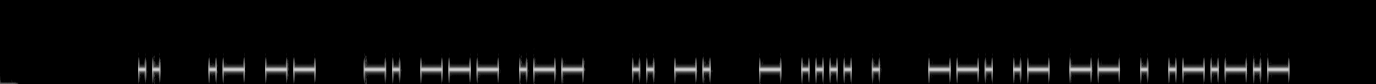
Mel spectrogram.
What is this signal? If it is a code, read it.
Morse code, heard as a keyed tone, about 17 wpm, 700 Hz. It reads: I AM NOW IN THE GAME.
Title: Sentences from Top 1000 Words - Review Part 3 - 17wpm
